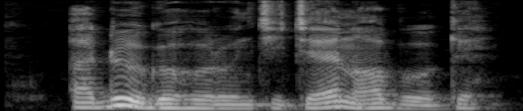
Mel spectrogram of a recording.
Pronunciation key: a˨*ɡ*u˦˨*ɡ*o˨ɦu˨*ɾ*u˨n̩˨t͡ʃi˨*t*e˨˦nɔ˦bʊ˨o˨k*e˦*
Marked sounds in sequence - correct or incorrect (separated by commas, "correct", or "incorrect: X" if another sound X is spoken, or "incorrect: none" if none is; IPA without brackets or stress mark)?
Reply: incorrect: d, correct, correct, incorrect: t͡ʃ, correct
